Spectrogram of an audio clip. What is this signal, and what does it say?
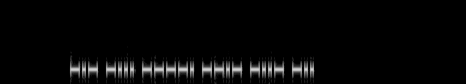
Morse code, heard as a keyed tone, about 40 wpm, 700 Hz. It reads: KB9QXD
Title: USA Call Signs - 6 Characters - Repeated 3x - 40wpm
